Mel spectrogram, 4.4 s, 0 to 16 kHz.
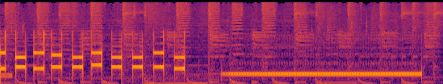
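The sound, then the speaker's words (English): The Move 100 radio station calls a contest winner: a rapid run of about a dozen touch-tone dialing beeps, followed by a single long, steady ringback tone lasting roughly two seconds. Clear, with no voices. “All right. Let's give them a call.”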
